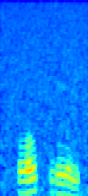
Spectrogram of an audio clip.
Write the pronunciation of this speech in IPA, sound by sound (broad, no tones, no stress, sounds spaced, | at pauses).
lˠ u pː i ŋʷ i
